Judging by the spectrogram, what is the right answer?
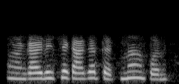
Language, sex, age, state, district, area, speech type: Marathi, female, 18-30, Maharashtra, Sindhudurg, rural, conversation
